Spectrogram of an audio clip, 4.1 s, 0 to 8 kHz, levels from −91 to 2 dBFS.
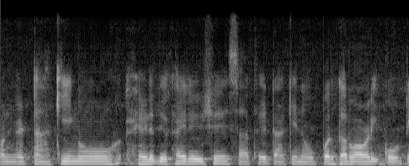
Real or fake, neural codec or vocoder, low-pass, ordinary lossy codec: fake; codec, 16 kHz, 4 kbps, X-Codec, HuBERT features, trained on general audio; 7.2 kHz; none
